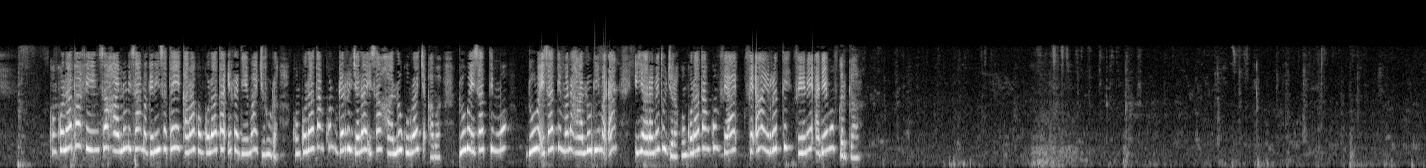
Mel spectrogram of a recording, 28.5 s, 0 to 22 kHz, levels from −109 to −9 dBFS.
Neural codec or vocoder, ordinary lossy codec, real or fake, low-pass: none; AAC, 48 kbps; real; 7.2 kHz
